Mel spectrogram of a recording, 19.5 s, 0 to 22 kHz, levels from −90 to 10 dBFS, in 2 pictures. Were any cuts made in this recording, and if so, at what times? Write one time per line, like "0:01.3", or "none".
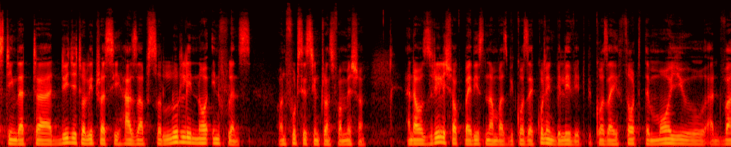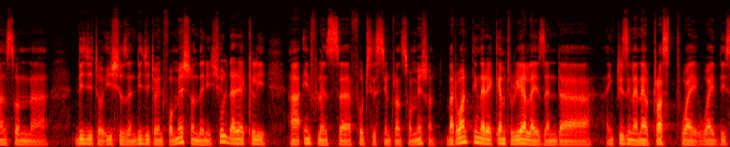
none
